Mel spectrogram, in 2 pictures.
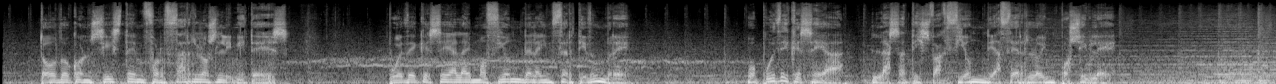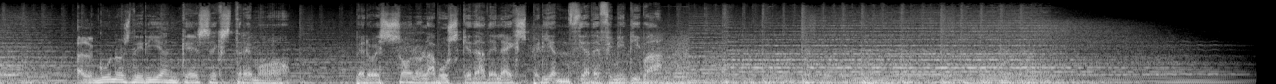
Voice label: male spanish castilian commercial; gore-tex

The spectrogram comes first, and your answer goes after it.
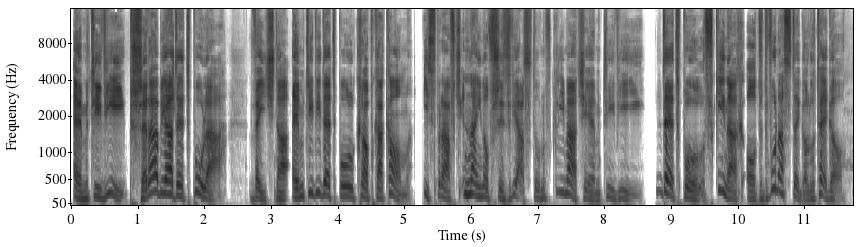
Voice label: male polish commercial; mtv deadpool

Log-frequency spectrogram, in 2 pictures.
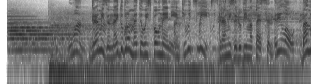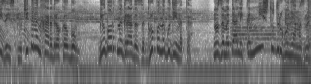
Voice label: female bulgarian radio promo compilation

